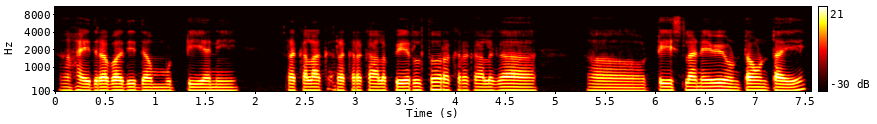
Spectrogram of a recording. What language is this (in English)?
Telugu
